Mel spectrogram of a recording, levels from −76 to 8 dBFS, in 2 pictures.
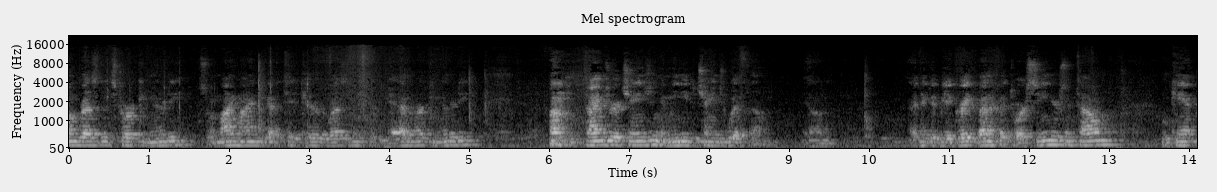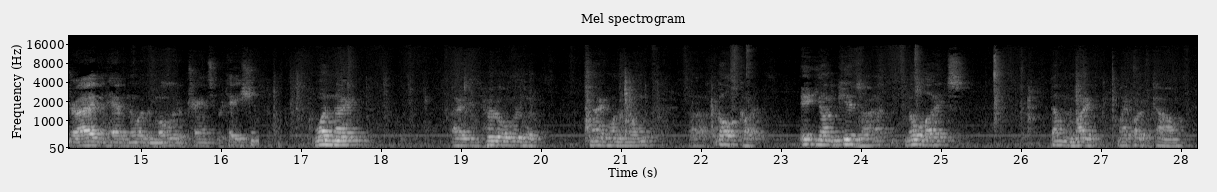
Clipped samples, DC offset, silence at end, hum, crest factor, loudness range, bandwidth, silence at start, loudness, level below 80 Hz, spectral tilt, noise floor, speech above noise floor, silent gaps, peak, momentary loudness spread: under 0.1%; under 0.1%; 0 s; none; 22 dB; 6 LU; 16 kHz; 0 s; -24 LUFS; -54 dBFS; -6.5 dB/octave; -44 dBFS; 20 dB; none; -2 dBFS; 22 LU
